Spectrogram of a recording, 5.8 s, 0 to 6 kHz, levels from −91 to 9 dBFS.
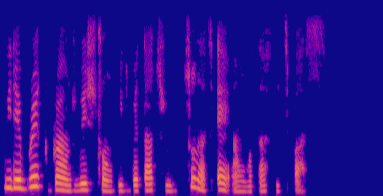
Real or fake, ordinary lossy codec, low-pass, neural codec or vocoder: real; none; 5.4 kHz; none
